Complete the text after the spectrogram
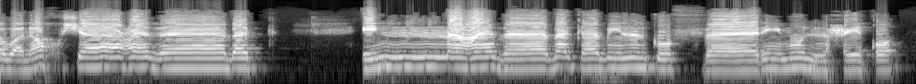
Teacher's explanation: ان نون پر شد لگا ہوا ہے، اس وجہ سے اس کو غنہ کیا جاتا ہے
